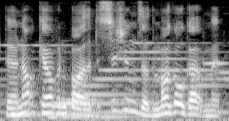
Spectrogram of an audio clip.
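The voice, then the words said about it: Attempted British accent, low-class sounding. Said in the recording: “That would have been better in a British accent... I can't do a British accent... All right, I'll try... Is that anywhere close to a British accent?... That was pretty, like, low class”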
